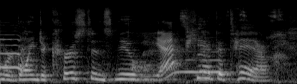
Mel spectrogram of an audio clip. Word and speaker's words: pied-à-terre: We're going to Kirsten's new pied-à-terre. Pied-à-terre.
